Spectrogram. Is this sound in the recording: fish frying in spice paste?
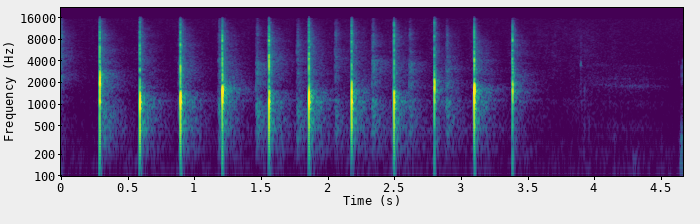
no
